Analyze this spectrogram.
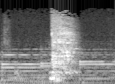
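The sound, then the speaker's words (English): One quick, sharp sneeze bursts out, a brief breathy explosion that fades within a fraction of a second, with no talking around it. “Bless you.”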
